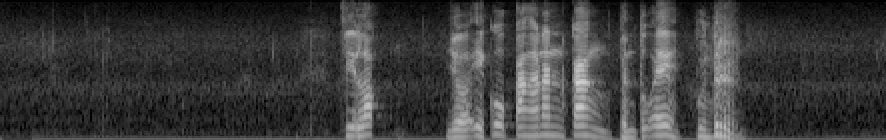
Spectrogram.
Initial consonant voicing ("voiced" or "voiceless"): voiceless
